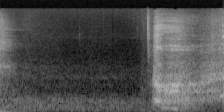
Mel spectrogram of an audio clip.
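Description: Trailer sound design: a low rumble dies away, and after a quiet second a sudden noisy swell hits, about one and a half seconds in, then tails off.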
